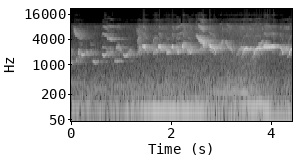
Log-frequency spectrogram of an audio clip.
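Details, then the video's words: Tame, bob-tailed caged Chinese Hwamei singing a varied, rich run of high notes: short whistles and trills with quick shifts in pitch that grow denser and louder midway. A low hum sits in the background. "Họa mi mông cộc hót tốt rễ chơi, thuần đét"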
